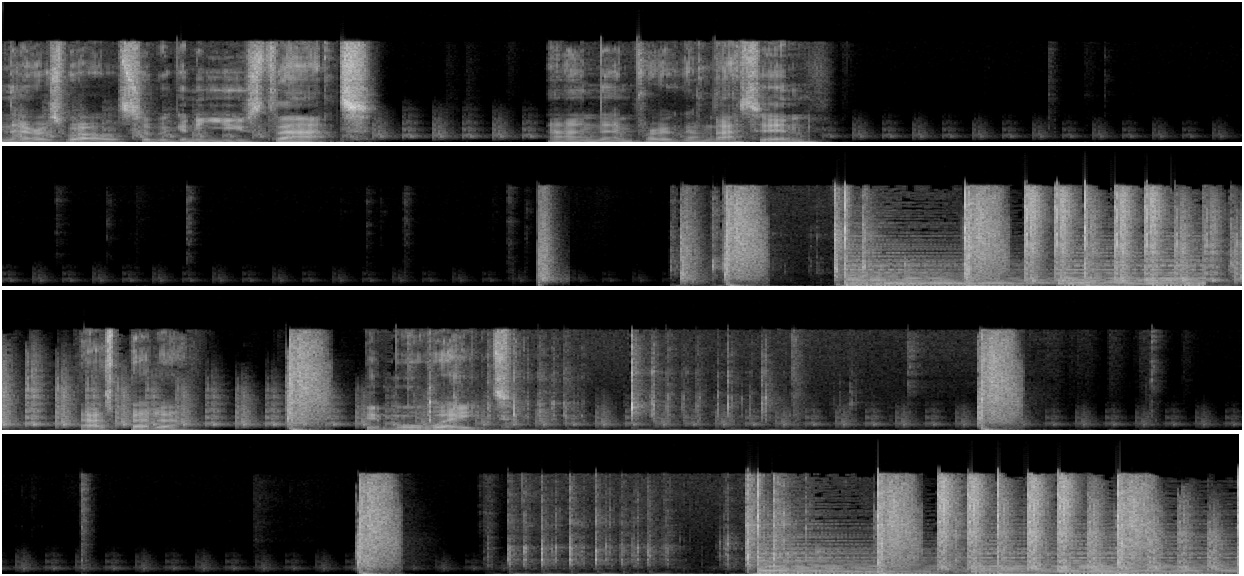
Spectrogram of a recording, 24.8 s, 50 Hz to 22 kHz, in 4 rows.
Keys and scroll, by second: 9.5 Up, 10.3 space, 12.1 space, 14.6 super+d, 15.5 super+z, 21.1 super+d, 22.3 super+space, 23.2 shift+space, 23.3 shift+Tab.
